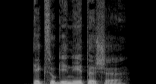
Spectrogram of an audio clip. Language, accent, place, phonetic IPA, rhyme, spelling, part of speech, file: German, Germany, Berlin, [ɛksoɡeˈneːtɪʃə], -eːtɪʃə, exogenetische, adjective, De-exogenetische.ogg
- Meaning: inflection of exogenetisch: 1. strong/mixed nominative/accusative feminine singular 2. strong nominative/accusative plural 3. weak nominative all-gender singular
